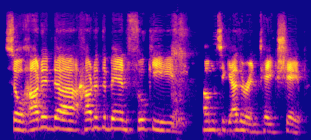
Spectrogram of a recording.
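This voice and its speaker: A man's voice: high-pitched, normal speed, pushed and bright. A man hosting a casual interview over a video call, talking in a conversational way. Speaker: interviewer, host.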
